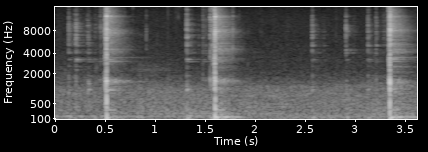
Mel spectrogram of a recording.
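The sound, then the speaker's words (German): Scissors cut flower stems straight across during an ikebana arrangement, giving three crisp, sharp snips at uneven intervals, with a fainter click before the second one and a soft background hiss throughout. “Blumen schneidet man immer gerade und gibt sie direkt.”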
